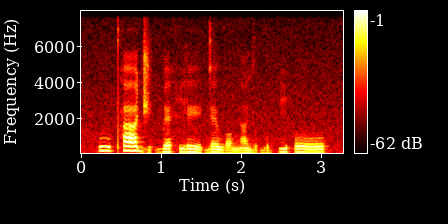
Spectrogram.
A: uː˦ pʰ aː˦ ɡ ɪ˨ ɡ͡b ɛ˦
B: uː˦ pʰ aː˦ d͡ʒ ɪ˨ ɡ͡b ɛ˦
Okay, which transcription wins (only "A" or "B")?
B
